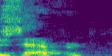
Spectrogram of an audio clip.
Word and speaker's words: Severn: My name is Mr. Severn. If you have a hard time pronouncing Severn, you can call me Mr. S or Coach.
